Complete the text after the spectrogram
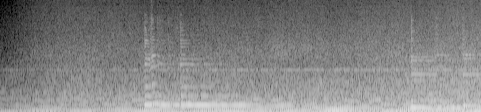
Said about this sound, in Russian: Я сижу на огромном холодном камне, со всех сторон обдуваемым неприветливым океаническим ветром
